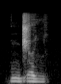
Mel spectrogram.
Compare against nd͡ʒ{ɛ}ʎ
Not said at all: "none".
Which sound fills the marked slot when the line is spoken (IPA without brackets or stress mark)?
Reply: ə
